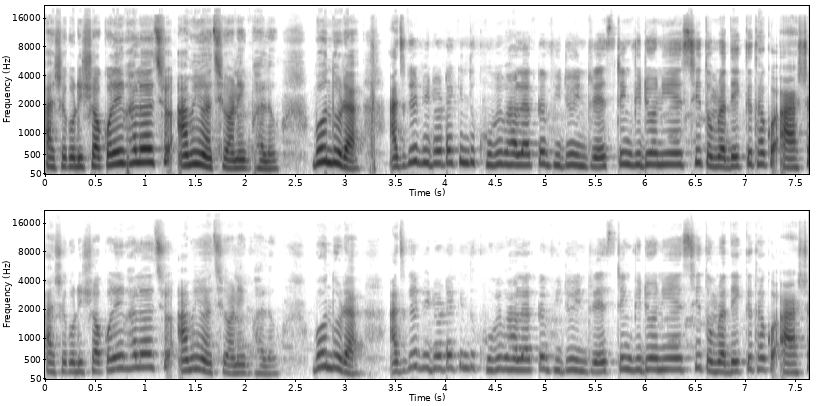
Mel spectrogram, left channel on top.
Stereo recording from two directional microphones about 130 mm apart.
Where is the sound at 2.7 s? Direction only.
30° left (ahead or behind).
